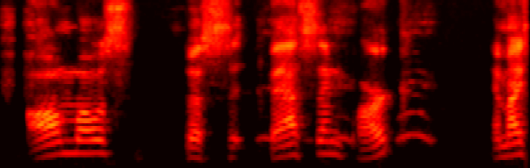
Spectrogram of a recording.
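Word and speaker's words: Olmos: m o s and then B almost s-i-n almost Park yes no they were just pronouncing it wrong no there's a story behind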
